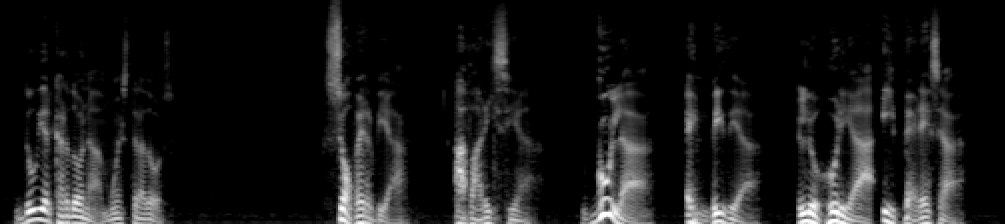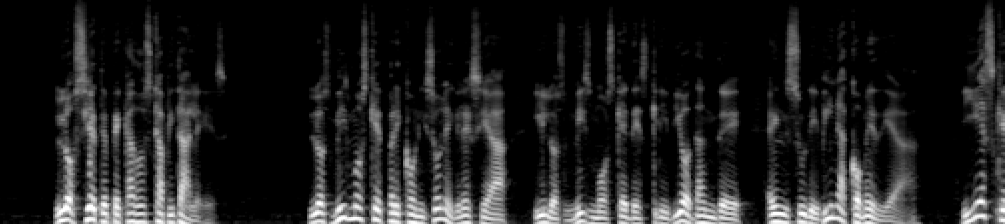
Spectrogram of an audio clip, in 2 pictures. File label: locutor colombiano colombian voiceover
